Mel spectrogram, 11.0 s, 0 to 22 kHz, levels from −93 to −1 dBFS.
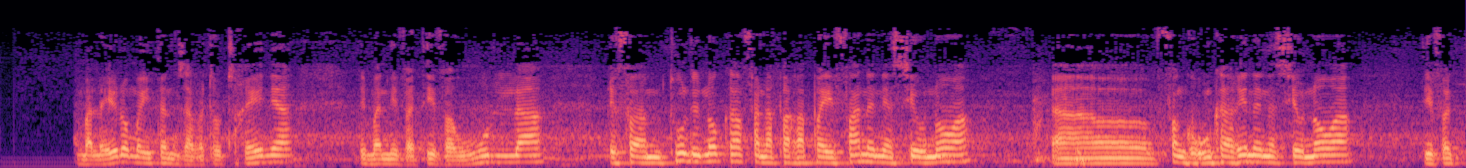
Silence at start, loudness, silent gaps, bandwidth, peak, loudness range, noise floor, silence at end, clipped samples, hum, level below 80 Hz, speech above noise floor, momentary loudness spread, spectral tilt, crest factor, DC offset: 0.55 s; -17 LUFS; none; 11.5 kHz; -4 dBFS; 3 LU; -54 dBFS; 0 s; under 0.1%; none; -52 dBFS; 37 dB; 10 LU; -6.5 dB/octave; 12 dB; under 0.1%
